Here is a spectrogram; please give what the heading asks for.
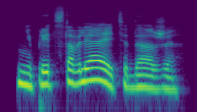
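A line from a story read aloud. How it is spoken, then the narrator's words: Gloomy reply. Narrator (Russian): мрачно отозвался Макс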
